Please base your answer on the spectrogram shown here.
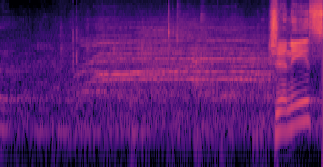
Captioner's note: applause, cheering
